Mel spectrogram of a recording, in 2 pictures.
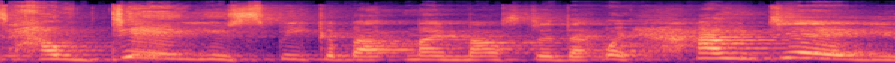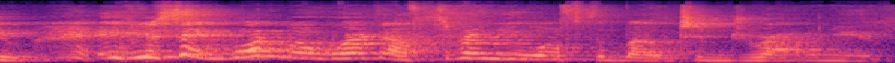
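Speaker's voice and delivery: outraged, loud storyteller's disciple; indignant threat, hammered out loudly at the start; angry disciple. Acted. Disciple defending his master to the boatman, angry. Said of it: "disciple got really angry".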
